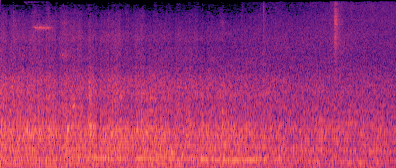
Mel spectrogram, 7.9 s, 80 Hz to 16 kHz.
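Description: Running sound inside a JR East 205-series electric train's motor car, heard in a tunnel. The traction motor hum sinks gently in pitch and the sound eases off a little near the end as the train slows.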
